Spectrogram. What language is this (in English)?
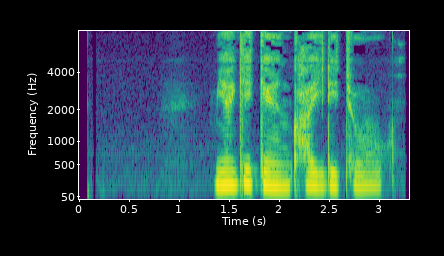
Japanese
